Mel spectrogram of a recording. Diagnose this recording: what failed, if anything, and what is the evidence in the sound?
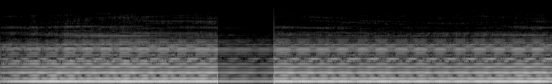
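The music drops by about 12 dB at 2.18 s and snaps back up at 2.74 s, with the noise floor falling and returning right along with it. That's a sudden gain jump, likely a digital gain setting in the processing chain applied instantly instead of ramped.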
